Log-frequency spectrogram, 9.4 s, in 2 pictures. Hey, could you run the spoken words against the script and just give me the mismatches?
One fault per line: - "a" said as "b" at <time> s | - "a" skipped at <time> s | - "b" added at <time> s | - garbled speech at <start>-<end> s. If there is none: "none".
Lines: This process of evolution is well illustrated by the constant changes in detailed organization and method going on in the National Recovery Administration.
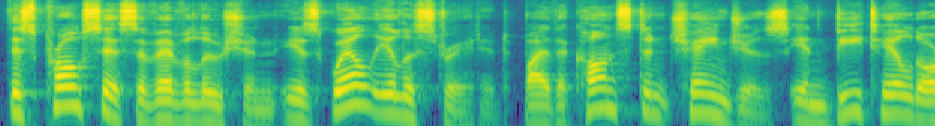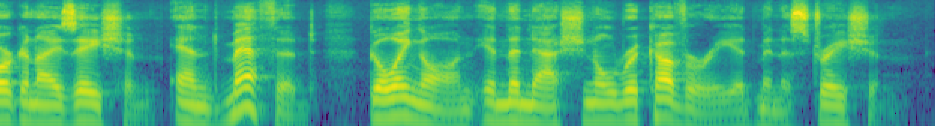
none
